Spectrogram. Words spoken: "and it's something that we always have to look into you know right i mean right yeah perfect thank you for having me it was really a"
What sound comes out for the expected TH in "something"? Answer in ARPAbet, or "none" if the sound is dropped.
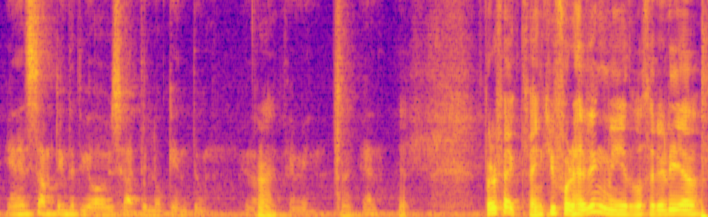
T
